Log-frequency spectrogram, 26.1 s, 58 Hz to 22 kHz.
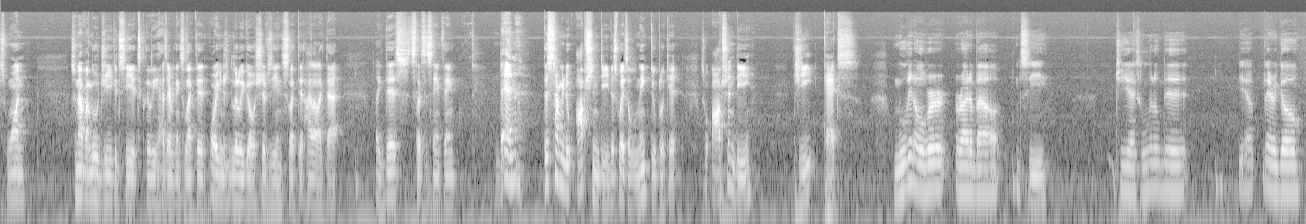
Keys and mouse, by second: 1.8 g, 5.3 shift+z, 7.1 click, 8.6 shift+z, 14.4 alt+d, 20.6 KP_1, 22.3 g, 25.6 KP_7.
